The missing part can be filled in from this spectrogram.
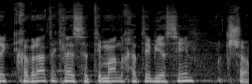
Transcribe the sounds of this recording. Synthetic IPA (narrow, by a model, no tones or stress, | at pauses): ekχabɾat̪aknɛset̪ːimanχat̪ibjasin | akʃa̰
